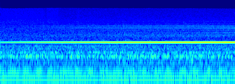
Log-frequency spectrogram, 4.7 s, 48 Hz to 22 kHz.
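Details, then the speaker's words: Sparton 5 tube radio first powered on restricted power after a change: clean, steady high tone, swelling slightly, no hum, crackle or distortion; radio works. "okay the answer is yes it works"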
